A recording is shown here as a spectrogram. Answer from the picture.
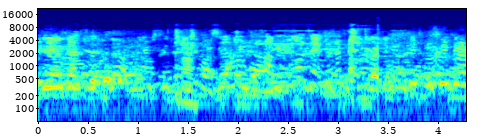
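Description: Many people talking at once: a steady babble of overlapping voices, with no single voice clear enough to follow.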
